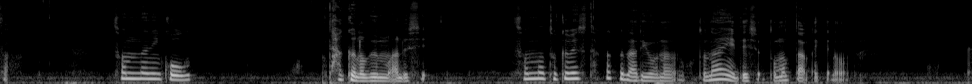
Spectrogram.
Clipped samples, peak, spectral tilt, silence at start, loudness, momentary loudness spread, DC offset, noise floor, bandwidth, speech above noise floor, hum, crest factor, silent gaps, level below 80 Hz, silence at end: under 0.1%; -8 dBFS; -7.5 dB/octave; 0 s; -26 LUFS; 18 LU; under 0.1%; -58 dBFS; over 20 kHz; 33 dB; none; 20 dB; none; -48 dBFS; 0 s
